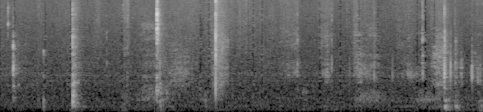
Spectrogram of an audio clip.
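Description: A few faint, light clicks and taps of hands handling a Misti stamping platform and clear photopolymer stamp, three of them about a second apart, over near silence.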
